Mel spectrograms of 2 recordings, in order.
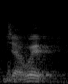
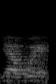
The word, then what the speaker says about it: Yahweh: Los hebraístas han llegado al acuerdo general de que la pronunciación original debe haber sido Yahweh.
